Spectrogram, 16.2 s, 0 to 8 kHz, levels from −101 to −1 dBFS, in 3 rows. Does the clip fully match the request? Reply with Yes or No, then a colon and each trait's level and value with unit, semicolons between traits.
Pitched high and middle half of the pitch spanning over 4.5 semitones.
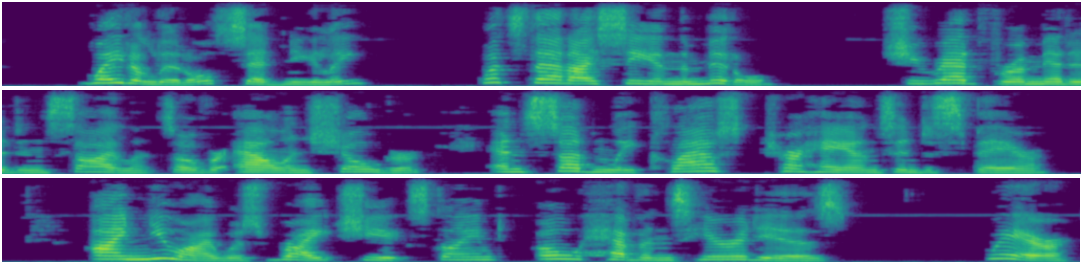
Yes: high, 235 Hz; average, 5.0 semitones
